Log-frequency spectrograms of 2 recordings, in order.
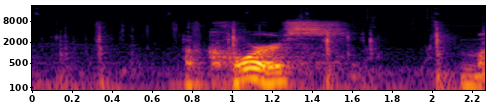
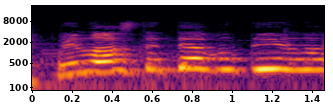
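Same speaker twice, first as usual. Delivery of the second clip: much higher, anguished wail at the loss; dismayed cry; 4 dB louder than usual. Real, not acted. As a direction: cry out like the run just died. Game mistake, cries out in dismay.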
